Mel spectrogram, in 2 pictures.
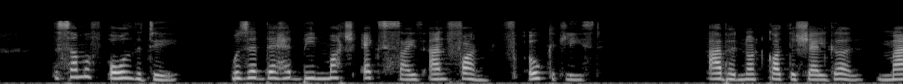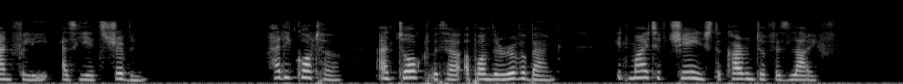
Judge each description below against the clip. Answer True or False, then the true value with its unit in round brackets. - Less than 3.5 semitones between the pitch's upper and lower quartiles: False (4.4 semitones)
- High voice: True (245 Hz)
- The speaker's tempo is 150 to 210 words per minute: True (175 wpm)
